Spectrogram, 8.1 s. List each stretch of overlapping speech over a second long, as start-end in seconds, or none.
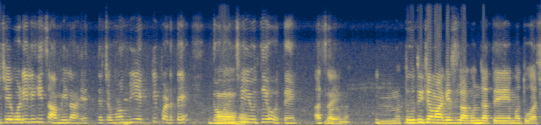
none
